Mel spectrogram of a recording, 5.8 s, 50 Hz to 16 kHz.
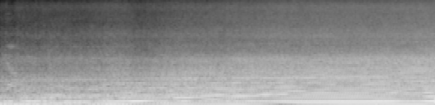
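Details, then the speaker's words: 327 small-block Chevy on the dyno with Summit aluminum heads, healthy cam, single-plane intake and 750 Holley carb, making about 426 hp at wide-open throttle; deep, even roar climbing smoothly, with a chirp at pull start said to indicate good airspeed. "Well, I can tell if you listen to it when it first starts to start up, you hear it chirping. Yeah. That means it's good. It means it's got real good airspeed."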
